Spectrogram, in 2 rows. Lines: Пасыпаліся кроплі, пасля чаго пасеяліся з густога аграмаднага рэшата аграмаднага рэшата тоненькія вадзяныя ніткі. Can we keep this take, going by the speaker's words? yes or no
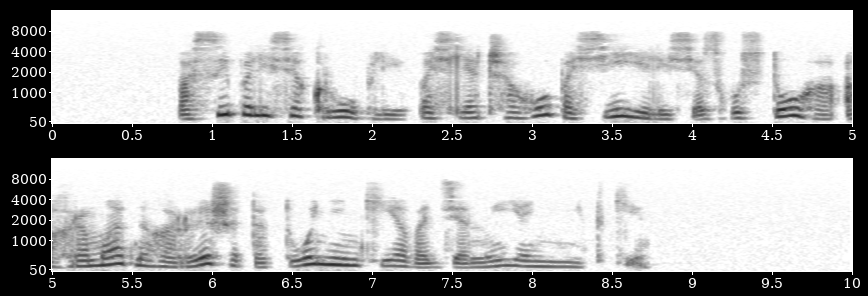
no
